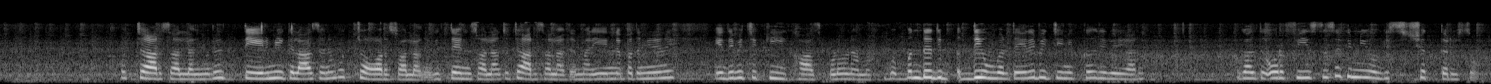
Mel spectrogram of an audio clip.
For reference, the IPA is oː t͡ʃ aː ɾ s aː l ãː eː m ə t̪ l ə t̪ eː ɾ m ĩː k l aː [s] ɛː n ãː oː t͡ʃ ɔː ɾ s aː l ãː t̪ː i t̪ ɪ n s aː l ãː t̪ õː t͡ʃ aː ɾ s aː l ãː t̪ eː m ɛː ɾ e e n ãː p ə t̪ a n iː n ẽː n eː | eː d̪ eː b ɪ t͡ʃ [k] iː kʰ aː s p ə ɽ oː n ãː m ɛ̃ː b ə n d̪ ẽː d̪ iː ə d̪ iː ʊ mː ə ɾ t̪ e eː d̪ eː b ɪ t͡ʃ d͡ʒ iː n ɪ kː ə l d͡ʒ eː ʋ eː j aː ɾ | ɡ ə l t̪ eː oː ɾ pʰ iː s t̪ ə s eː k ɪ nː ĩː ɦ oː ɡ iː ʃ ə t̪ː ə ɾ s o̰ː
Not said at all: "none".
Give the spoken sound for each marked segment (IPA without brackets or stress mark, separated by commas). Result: s, k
